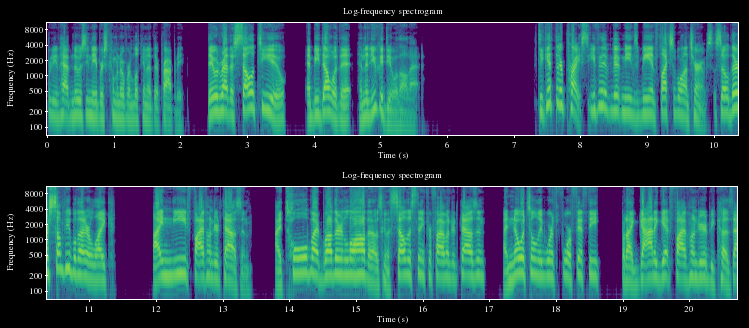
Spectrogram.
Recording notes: This was a live class recorded to give investors a solid qualitative overview of all the different real estate investing strategies. Thornton, Colorado.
